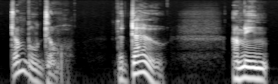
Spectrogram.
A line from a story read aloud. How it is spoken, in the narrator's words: Ron looked a little embarrassed, but said in a low voice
